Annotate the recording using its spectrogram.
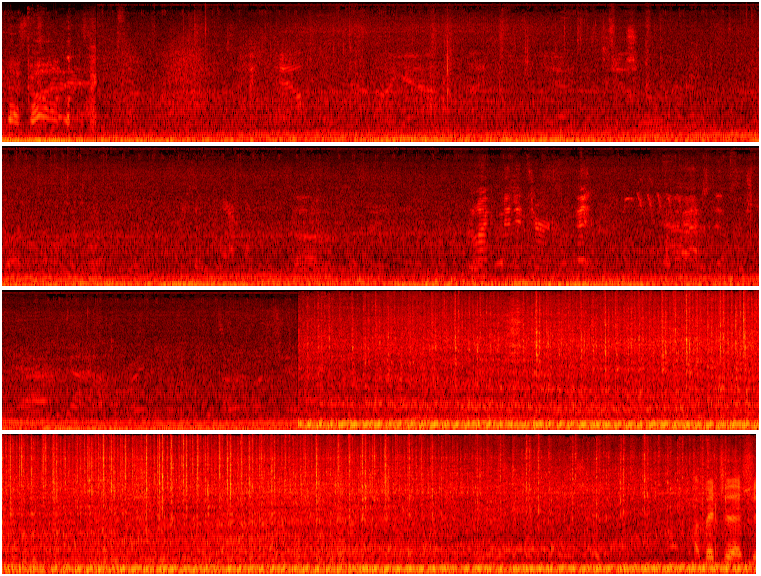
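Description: A car engine idling steadily with a low hum. About eighteen seconds in, the sound jumps abruptly to a louder, rougher low rumble that holds to the end.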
